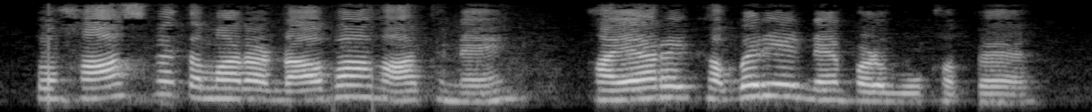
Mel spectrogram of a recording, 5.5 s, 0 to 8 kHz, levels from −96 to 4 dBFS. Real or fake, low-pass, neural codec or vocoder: real; 7.2 kHz; none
